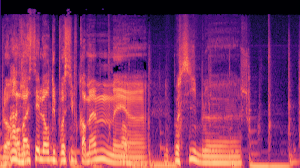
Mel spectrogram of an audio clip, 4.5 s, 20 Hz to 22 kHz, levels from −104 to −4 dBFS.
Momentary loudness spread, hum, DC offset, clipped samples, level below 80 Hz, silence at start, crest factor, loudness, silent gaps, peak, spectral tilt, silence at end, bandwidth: 14 LU; none; under 0.1%; under 0.1%; -30 dBFS; 0 s; 12 dB; -18 LUFS; none; -6 dBFS; -5 dB/octave; 0 s; 16 kHz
